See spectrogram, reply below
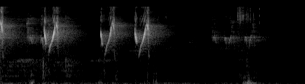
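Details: Bar-winged prinia singing as a lure for other birds: loud, sharply rising chirps in two short clusters, followed by a quieter buzzy phrase.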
